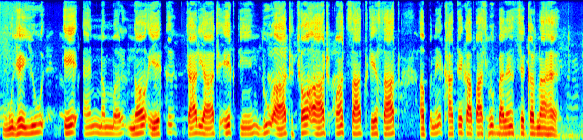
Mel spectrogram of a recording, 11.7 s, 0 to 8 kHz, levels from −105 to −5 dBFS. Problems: constant background noise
